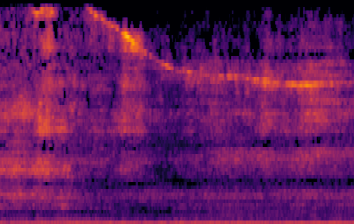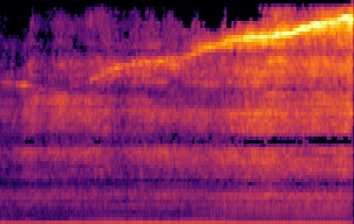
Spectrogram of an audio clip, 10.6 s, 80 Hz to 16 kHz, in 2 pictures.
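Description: Landini 9880 tractor's diesel engine running hard at a steady high pitch under full load, dragging a weight-transfer sled in a pulling run.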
